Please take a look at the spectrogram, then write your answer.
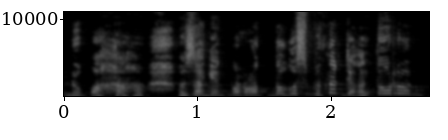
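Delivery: high, moaning mock pain; put-on pained plea; faked stomach ache. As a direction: groan as if your belly hurts. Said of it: "acting ah sama suami saya bilang".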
